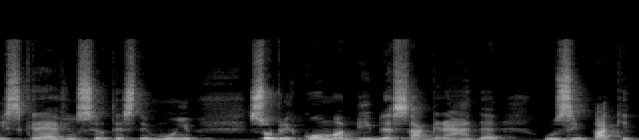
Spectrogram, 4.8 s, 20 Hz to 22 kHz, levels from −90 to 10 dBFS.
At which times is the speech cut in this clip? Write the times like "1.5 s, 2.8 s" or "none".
none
